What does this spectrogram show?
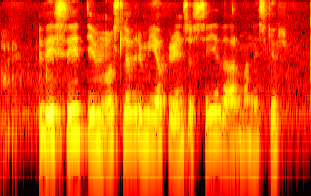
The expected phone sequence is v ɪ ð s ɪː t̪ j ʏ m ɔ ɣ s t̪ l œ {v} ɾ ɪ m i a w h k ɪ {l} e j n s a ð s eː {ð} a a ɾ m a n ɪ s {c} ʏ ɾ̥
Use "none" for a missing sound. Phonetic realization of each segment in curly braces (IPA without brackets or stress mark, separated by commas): v, ɾ, ð, c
